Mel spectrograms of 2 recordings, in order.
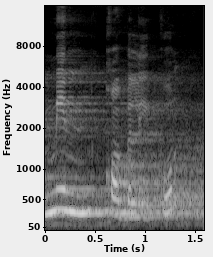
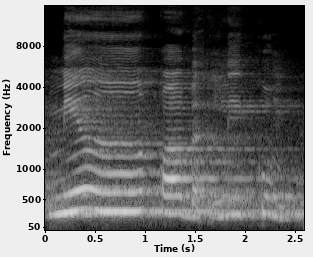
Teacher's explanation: Mil maksudnya didengung itu ditahan ya teman-teman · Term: ikhfa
